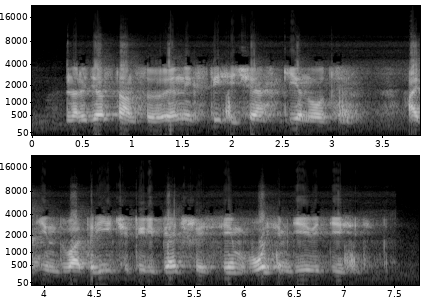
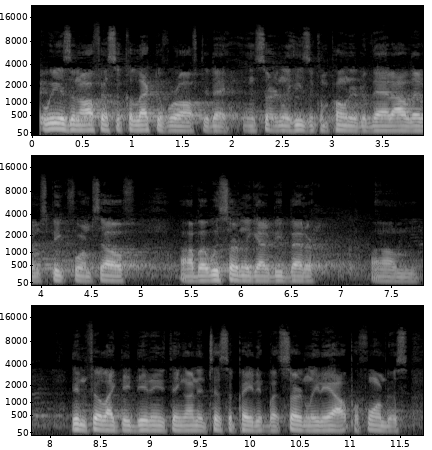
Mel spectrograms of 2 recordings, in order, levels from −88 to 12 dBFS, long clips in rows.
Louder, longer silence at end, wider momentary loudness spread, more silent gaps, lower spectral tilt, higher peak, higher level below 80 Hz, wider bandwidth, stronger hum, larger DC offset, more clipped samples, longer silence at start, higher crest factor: first, -17 LUFS vs -23 LUFS; first, 0.35 s vs 0.2 s; second, 8 LU vs 12 LU; neither; second, -0.5 dB/octave vs -8 dB/octave; about the same, -2 dBFS vs -4 dBFS; second, -74 dBFS vs -62 dBFS; second, 10 kHz vs 11.5 kHz; neither; neither; neither; first, 0.35 s vs 0.05 s; about the same, 18 dB vs 18 dB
